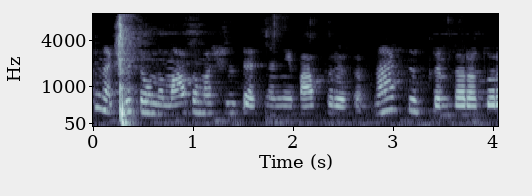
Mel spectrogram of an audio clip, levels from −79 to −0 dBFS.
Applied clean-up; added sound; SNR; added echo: classical method WPE with log-MMSE.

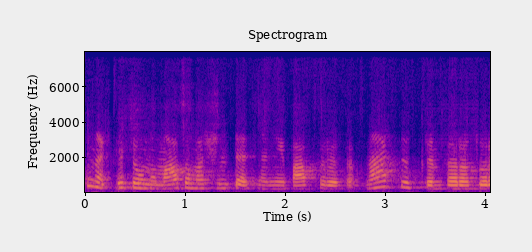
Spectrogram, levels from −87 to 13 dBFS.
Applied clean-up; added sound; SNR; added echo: neural separator model SepFormer DNS4.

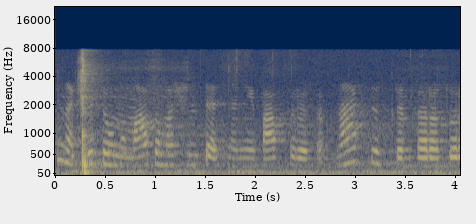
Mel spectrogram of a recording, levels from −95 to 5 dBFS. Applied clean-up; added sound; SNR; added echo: none; Fire; 2 dB; reverberation time 1.3 s.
